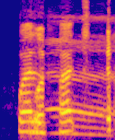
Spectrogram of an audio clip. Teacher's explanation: sifat dia bila ha pedas angin tu paksa keluar. Bila dia mati angin tu jadi wal fath.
